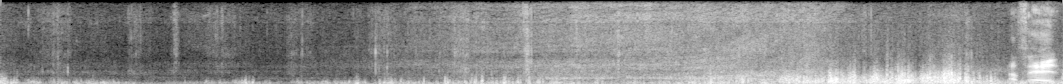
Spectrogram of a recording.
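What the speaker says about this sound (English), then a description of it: "As I'm walking, the wind is blowing." Wind gusting outdoors during a walk, a steady rumbling blow against the microphone that swells louder toward the end, with a voice speaking over it.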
